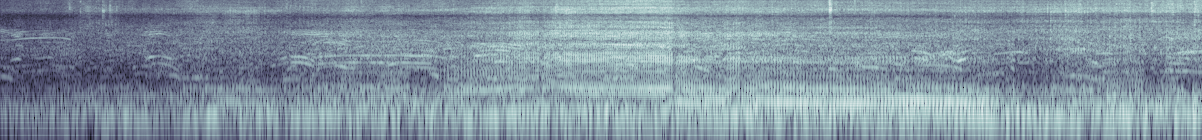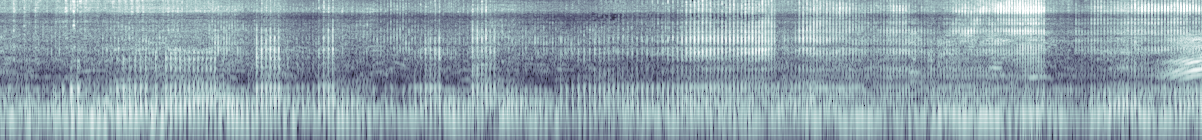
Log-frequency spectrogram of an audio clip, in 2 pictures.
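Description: Motocross dirt bikes racing past close by, their engines revving up and down as they take a bend. The engine noise grows louder over the first few seconds and stays loud as one bike after another comes through.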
